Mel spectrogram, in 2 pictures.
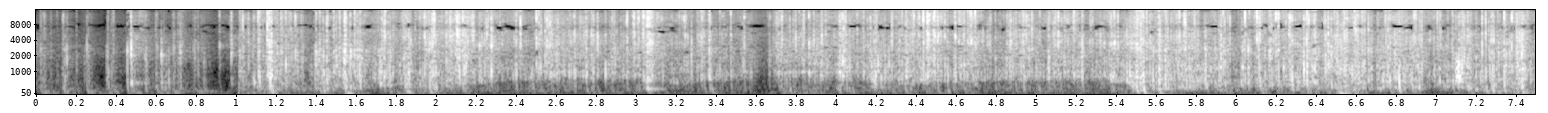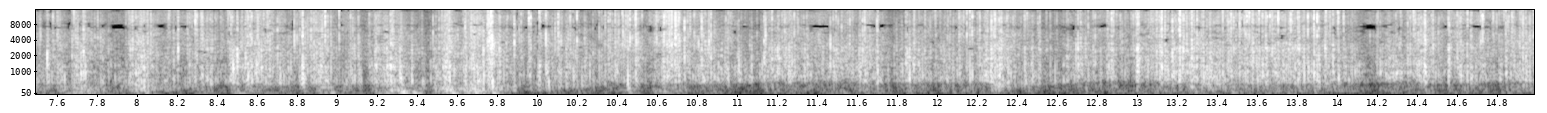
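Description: A small, thin plastic drawstring bag full of cotton pads is squeezed and crinkled with fingertips. A steady, dense crinkling and rustling runs through the clip, bright and hissy with almost no low end. It swells and eases slightly as the grip shifts, after a brief quieter start.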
